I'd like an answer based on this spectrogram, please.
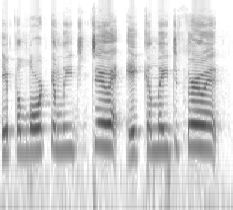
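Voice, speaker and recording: This is a put-on character voice in a Southern US accent, pitched fairly high. It moves at a moderate pace. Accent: Southern American. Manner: sweet, warm.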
